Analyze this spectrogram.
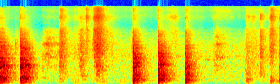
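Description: Sharp knocks struck in quick runs of two or three, about half a second apart, each with a short ring: hard tapping on the tub and stone surround during installation.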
